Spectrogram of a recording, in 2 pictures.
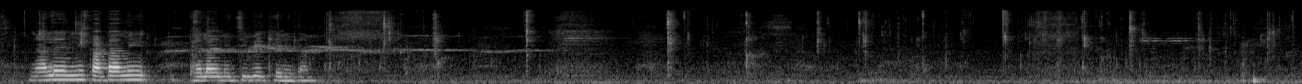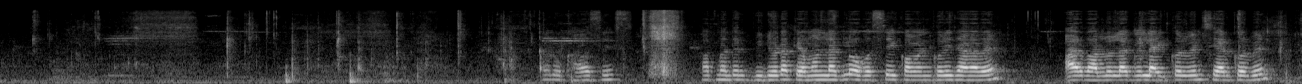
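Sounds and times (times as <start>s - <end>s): person chewing: 3.2s - 18.4s.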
